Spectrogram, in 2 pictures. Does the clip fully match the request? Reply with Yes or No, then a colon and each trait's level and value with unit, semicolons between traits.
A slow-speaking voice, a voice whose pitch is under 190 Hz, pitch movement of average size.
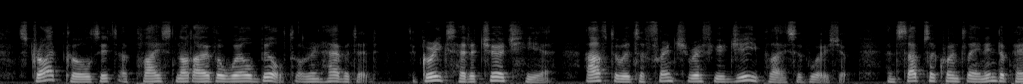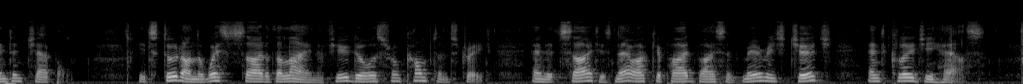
No: average, 165 wpm; medium, 140 Hz; average, 3.7 semitones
